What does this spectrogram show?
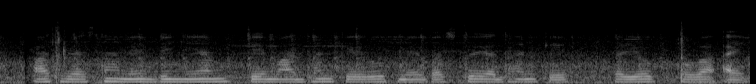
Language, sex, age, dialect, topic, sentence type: Magahi, male, 31-35, Central/Standard, banking, statement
